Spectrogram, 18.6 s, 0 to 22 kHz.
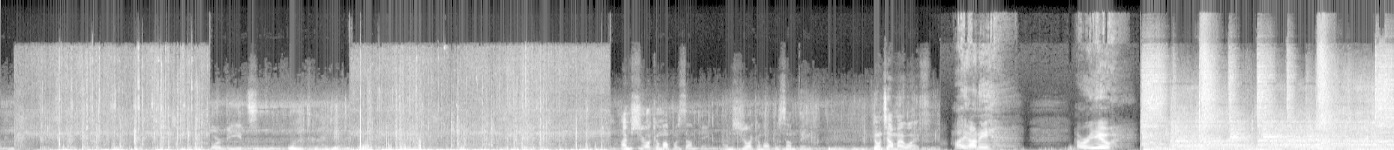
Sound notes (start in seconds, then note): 5.0 rustling; 15.3 upbeat music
